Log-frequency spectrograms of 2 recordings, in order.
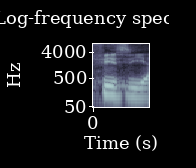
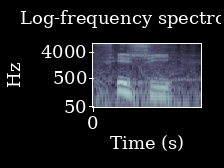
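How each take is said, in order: First: The middle consonant is a 'z' sound. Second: The middle consonant is a 'sh' sound. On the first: The speaker calls it wrong. "not Fizzy. I, I said it wrong" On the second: The speaker calls it right. "he's called Fishy on top lane"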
